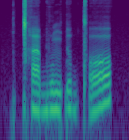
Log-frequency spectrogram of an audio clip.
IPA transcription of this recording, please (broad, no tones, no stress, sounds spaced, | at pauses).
ǀʰ a b u ŋ ɗ u b tʼ ɔ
